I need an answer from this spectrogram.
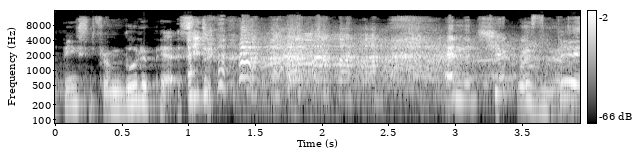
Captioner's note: laughs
